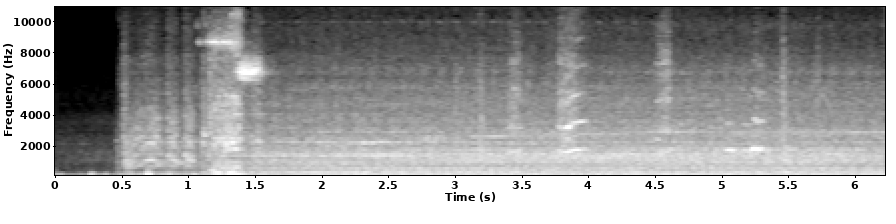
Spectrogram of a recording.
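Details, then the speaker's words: 2005 John Deere 710G 4WD powershift backhoe, 4,302 hours: a brief crank catches quickly, then a steady, even low diesel rumble settles into idle with no knocks or misses. A healthy start. "We'll get that hood shut, we'll fire it up and get right into an operational video."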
